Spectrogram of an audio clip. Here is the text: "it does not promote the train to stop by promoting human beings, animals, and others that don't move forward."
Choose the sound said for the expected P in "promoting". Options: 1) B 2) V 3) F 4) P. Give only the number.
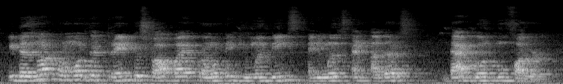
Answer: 4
